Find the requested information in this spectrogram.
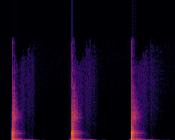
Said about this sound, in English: A hand struck upon the oaken door, three times knocking.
